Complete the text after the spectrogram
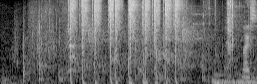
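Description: A pistol fires a quick series of sharp shots.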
